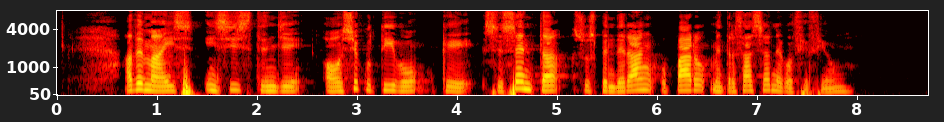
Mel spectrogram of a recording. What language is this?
Galician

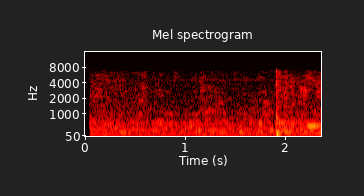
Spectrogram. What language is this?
Chinese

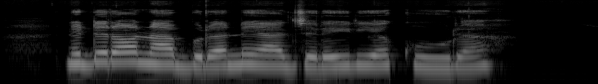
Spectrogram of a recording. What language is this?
Kikuyu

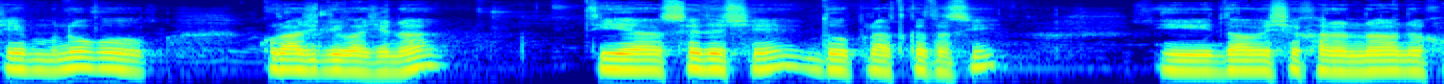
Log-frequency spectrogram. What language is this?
Bulgarian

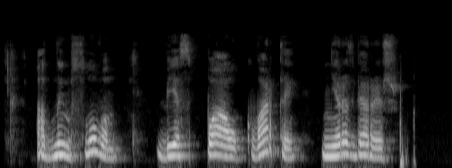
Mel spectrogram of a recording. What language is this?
Belarusian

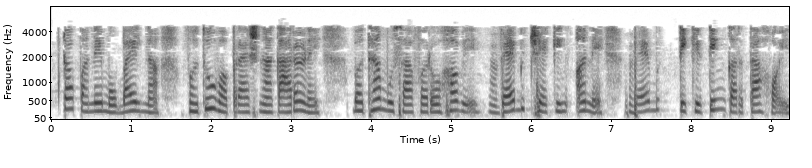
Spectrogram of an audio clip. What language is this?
Gujarati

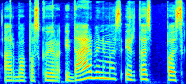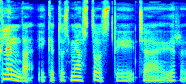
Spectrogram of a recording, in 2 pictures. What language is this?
Lithuanian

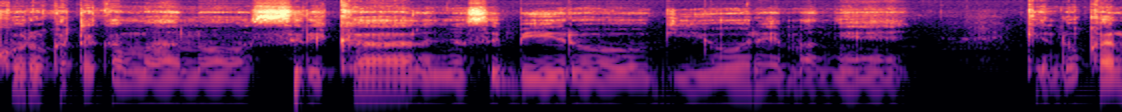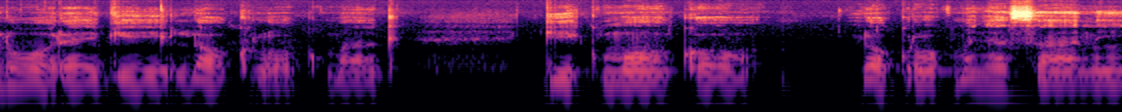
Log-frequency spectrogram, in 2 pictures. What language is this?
Luo (Kenya and Tanzania)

